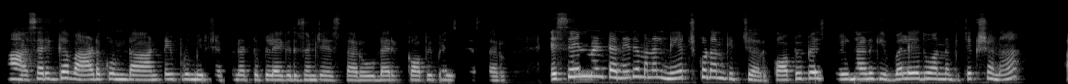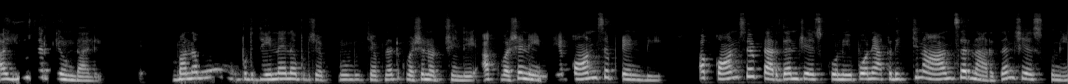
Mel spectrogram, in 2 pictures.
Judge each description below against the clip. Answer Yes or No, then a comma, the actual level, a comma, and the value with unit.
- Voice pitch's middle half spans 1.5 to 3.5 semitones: No, average, 4.2 semitones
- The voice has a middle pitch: No, high, 240 Hz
